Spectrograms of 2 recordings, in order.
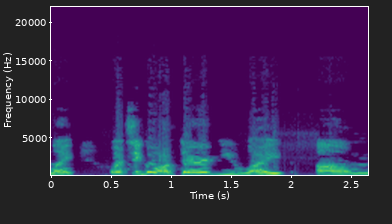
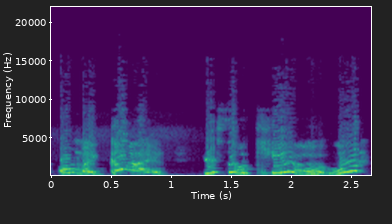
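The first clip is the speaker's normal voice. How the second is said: high, slow, drawn-out gush; mock gushing idol; 7 semitones higher, slower than usual. Idols gush at a foreign fan, high and drawn-out. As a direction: coo it like a starstruck idol.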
